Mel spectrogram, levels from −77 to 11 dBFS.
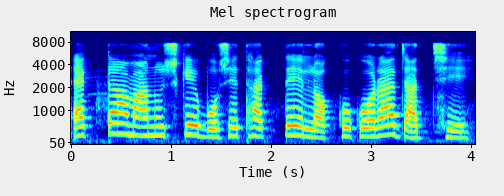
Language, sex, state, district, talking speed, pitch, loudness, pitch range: Bengali, female, West Bengal, Alipurduar, 105 wpm, 245 Hz, -15 LUFS, 225-275 Hz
